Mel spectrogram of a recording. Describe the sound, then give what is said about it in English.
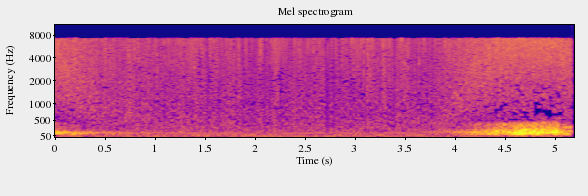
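Lava flow tearing up trees and pushing rocks along, a low continuous rumbling roar that holds steady and then swells louder toward the end. “the hot lava, it's tearing up the trees and pushing rocks along.”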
